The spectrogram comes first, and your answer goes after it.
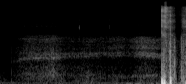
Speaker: excuse me folks hope that didn't blow you out with a sneeze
